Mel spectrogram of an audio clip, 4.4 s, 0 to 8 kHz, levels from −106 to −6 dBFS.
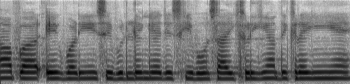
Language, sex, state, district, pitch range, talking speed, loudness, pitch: Hindi, female, Bihar, Saran, 210-215 Hz, 190 wpm, -16 LUFS, 215 Hz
